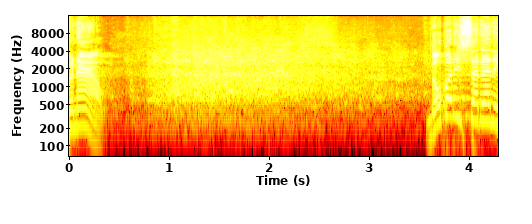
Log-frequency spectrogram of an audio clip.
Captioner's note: audience laughing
